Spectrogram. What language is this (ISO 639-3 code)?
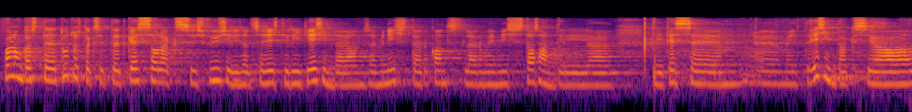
est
